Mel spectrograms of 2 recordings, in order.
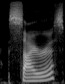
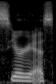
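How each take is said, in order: First: The name sounds like 'Cyrus', two syllables. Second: The name sounds like 'Sirius', three syllables. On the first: This is how it was guessed from reading. The speaker calls it wrong. "I pronounced it as a child" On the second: This is how it is actually said. The speaker calls it right. "hearing it's, oh, it's Sirius"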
